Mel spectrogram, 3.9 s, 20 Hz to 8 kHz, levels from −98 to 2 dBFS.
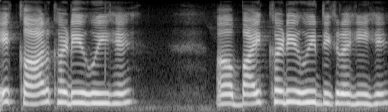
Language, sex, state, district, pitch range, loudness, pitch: Hindi, female, Uttar Pradesh, Etah, 255-285 Hz, -13 LUFS, 265 Hz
